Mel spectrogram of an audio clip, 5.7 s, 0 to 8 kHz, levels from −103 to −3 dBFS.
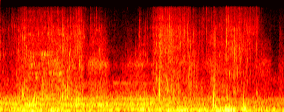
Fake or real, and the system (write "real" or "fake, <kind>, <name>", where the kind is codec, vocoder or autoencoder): fake, vocoder, BigVGAN v2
